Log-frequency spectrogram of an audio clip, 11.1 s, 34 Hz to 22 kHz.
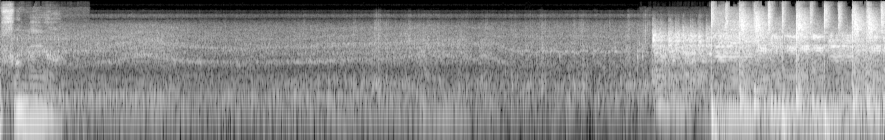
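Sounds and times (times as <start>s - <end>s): motorcycle engine running: 1.1s - 11.0s.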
